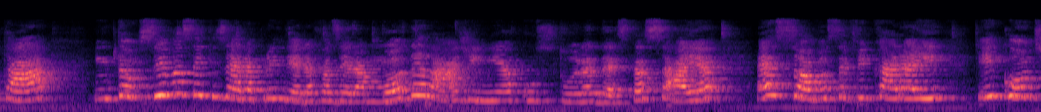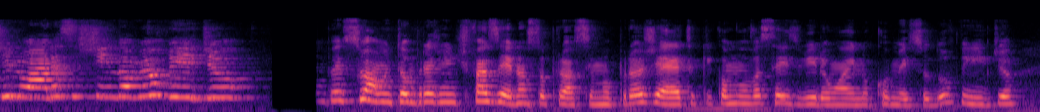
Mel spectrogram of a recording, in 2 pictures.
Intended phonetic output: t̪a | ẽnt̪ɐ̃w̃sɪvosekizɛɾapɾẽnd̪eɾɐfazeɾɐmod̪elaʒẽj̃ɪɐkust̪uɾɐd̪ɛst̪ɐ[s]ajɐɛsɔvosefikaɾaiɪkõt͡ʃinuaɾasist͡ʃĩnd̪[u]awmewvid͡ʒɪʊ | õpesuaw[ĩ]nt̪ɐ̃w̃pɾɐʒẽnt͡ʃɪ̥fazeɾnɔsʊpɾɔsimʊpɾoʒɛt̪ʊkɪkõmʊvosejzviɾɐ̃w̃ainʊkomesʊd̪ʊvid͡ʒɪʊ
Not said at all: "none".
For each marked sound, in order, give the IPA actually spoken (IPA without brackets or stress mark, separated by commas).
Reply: s, ʊ, ẽ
